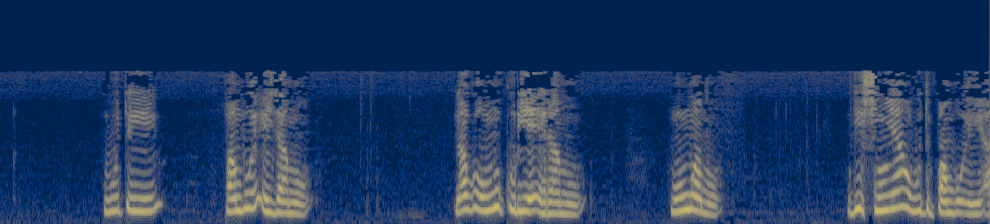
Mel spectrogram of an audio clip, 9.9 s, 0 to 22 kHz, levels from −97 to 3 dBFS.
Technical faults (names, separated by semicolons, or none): MP3 compression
